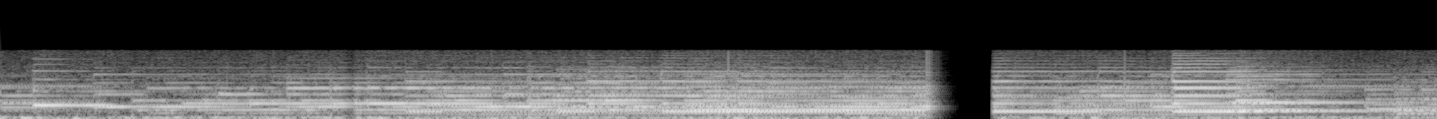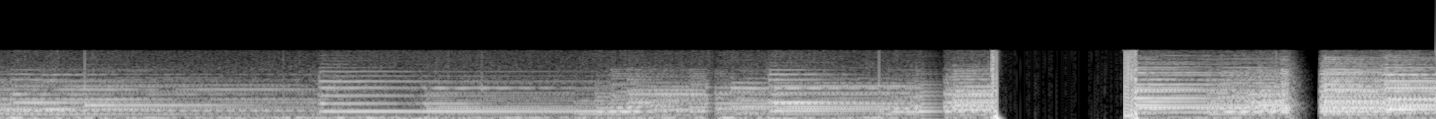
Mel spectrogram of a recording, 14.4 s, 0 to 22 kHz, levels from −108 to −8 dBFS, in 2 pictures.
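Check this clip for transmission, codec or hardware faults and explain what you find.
Six faults are audible, spread across four kinds, all heard through a band-limited call path with nothing above 4 kHz, which fits a narrowband telephone codec such as G.711 mu-law.

Short concealed packet loss occurs at 1.72 to 1.78 s and at 10.72 to 10.78 s. About 40 ms is missing each time, and the decoder papers over it with extrapolated sound, leaving a brief smear or wobble. The second instance also stretches the timing by a few milliseconds.

At 4.64 to 4.98 s, about 0.32 s of audio is gone. A fading buzz or hiss carries into roughly 0.21 s of silence before the sound resumes further on, likely a long network dropout. The same pattern returns at 13.62 to 13.80 s, with 0.16 s lost and about 40 ms of silence.

A burst of packet loss hits at 11.80 to 11.92 s. Around 100 ms vanishes, and the receiver holds and fades the last sound with no silent gap, so the audio jumps ahead.

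A cable pulled and plugged in spans 12.14 to 12.87 s. A pop is followed by about 0.67 s of near silence, then roughly 31 ms of 60 Hz mains buzz as contact returns, and a second pop.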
